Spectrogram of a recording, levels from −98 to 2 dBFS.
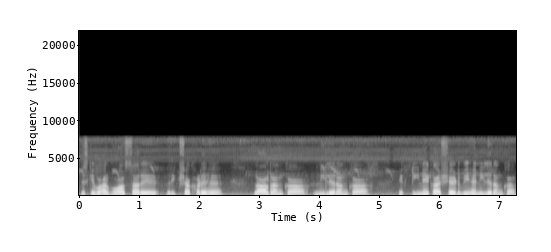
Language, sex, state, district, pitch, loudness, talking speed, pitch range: Hindi, male, Chhattisgarh, Raipur, 155 Hz, -15 LUFS, 190 wpm, 145-160 Hz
